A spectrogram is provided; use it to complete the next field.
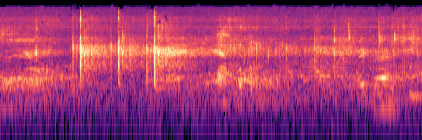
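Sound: single hand clap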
